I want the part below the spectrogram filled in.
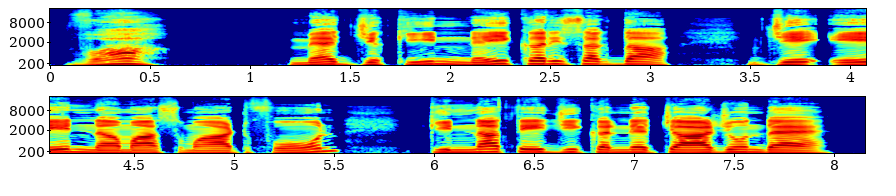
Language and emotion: Dogri, surprised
